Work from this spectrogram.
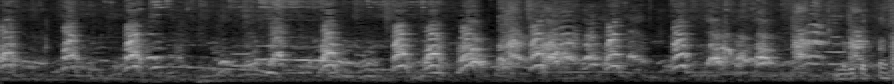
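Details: Morning at a dog kennel in Manaoag that keeps a blue Miniature Pinscher stud named Ziggs; a long series of clipped, yappy barks repeats irregularly while people talk in the background.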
